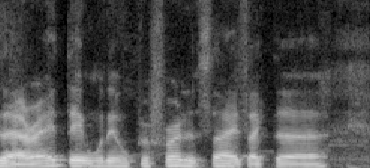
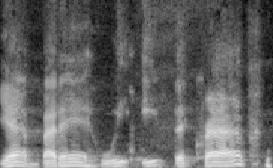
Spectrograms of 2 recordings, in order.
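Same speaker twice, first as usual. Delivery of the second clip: put-on Canadian accent, higher; 3 semitones higher, 3 dB louder than usual. Told his crab meal is a weird Canadian thing, he does a South Park Canadian accent. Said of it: "South Park Canadian".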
